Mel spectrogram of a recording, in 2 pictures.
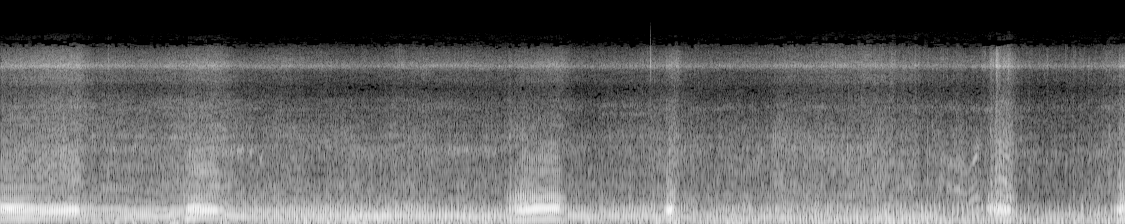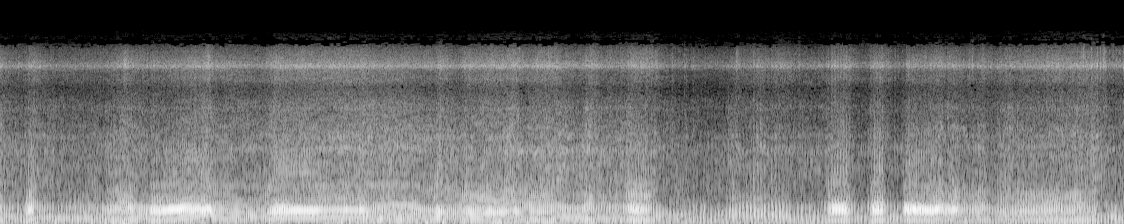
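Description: Dirt bike engine under load on a trail ride, revving up and dropping back again and again as the throttle is worked. There are brief louder surges in pitch and level every few seconds.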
